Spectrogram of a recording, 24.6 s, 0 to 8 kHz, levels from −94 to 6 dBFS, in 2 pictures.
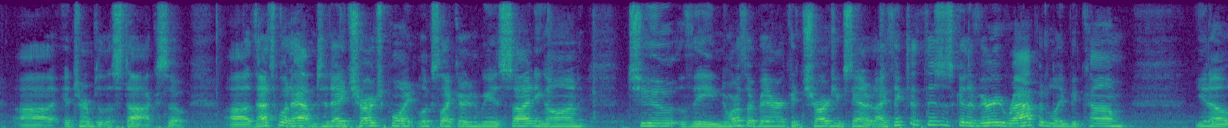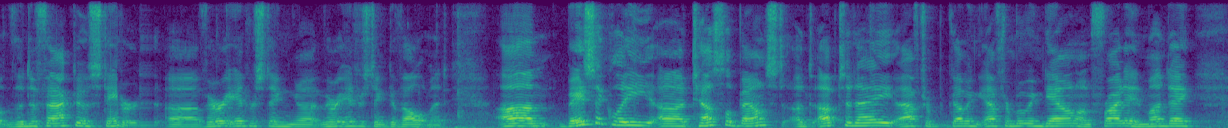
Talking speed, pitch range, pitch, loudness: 160 wpm, 130-160 Hz, 150 Hz, -23 LUFS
